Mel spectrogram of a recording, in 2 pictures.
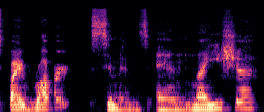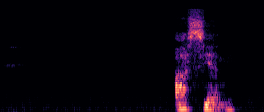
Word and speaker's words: Ahsian: It's by Robert Simmons and Naisha Asian. It's spelled Ahsian.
